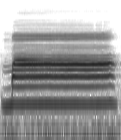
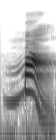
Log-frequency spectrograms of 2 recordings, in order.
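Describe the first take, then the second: First: The pitch stays high and level. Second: The pitch falls sharply from high. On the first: It means mother. "Bagi nada pertama disebut sebagai ma" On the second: It means to scold. "Tanda nada yang keempat pula ialah ma"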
